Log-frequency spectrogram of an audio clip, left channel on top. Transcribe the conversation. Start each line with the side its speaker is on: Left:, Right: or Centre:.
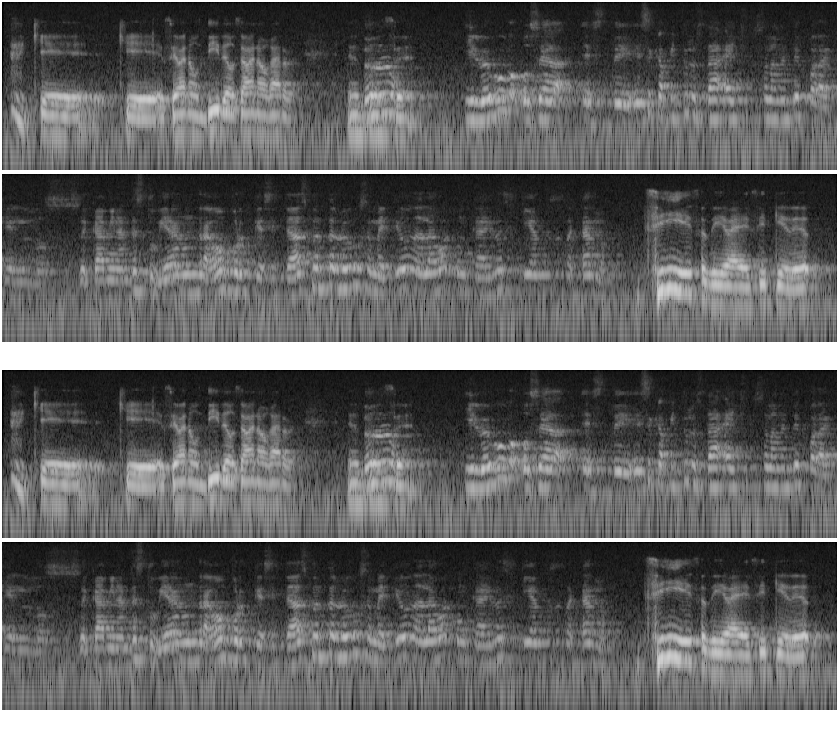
Centre: que, que se van a hundir o se van a ahogar? Entonces...
Right: no, no, no. Y luego, o sea, este, ese capítulo está hecho solamente para que los eh, caminantes tuvieran un dragón, porque si te das cuenta, luego se metieron al agua con cadenas gigantes a sacarlo.
Centre: Sí, eso te iba a decir que de-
